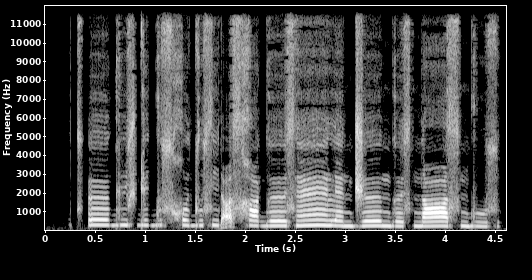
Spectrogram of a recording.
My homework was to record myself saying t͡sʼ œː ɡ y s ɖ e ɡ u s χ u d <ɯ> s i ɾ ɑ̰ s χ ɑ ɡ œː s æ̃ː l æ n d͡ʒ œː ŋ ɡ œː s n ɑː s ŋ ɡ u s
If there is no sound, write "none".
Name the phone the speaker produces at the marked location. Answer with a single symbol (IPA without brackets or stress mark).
u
